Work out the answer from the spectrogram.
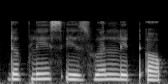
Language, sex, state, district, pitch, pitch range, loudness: English, female, Assam, Kamrup Metropolitan, 230 Hz, 225-245 Hz, -14 LUFS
